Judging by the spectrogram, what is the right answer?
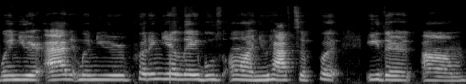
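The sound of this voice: The voice has a bright, sharp tone, shows little pitch movement, and moves at a fairly slow pace. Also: woman, medium pitch for a woman.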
